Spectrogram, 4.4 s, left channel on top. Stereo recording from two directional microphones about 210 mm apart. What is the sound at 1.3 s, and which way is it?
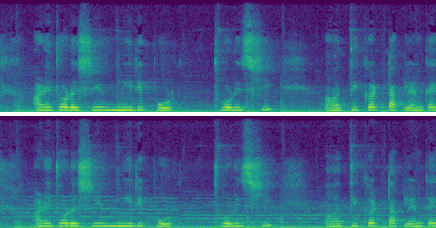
Speech, 15° left (ahead or behind).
